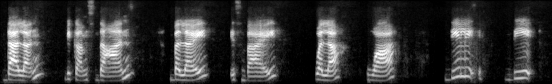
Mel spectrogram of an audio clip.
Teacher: an intervocalic L is deleted between the same vowel. Afterwards, one of the two vowels is also deleted. In turn, compensatory lengthening occurs to fill the space for deleted segments.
